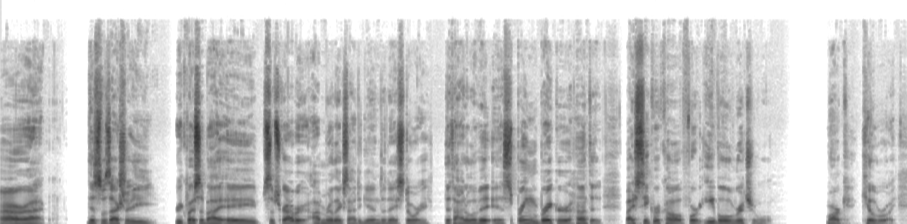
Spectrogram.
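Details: Adult male speaker; Typical voice.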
